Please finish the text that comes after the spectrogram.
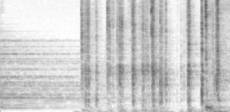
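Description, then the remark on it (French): A steady low hum gives way to a rapid, irregular burst of sharp, crisp camera shutter clicks, about a dozen, as a woman who has stepped out of a vehicle takes photos. No voices. “sa mère stoppe et sort du véhicule pour prendre des photos”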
